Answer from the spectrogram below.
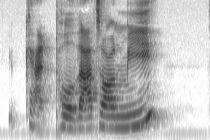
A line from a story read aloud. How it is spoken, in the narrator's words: snarled Uncle Vernon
